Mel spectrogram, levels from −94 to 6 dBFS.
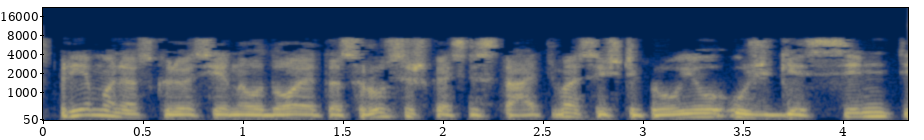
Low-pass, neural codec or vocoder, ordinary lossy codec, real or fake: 7.2 kHz; none; MP3, 32 kbps; real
